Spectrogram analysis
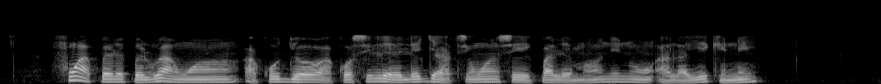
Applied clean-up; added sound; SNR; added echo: none; none; none; none.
